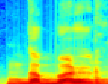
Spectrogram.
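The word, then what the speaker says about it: gobbled: और इसको क्या पढ़ते हैं, इसको पढ़ते हैं गबल्ड, क्या पढ़ते हैं, गबल्ड, ग आधा ब ल ड, गबल्ड, है ना।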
